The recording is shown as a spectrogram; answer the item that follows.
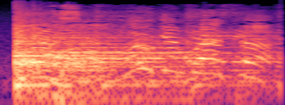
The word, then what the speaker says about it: Lügenpresse: Lügenpresse! You said it right.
